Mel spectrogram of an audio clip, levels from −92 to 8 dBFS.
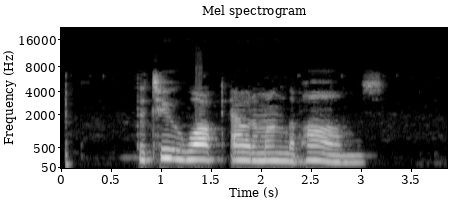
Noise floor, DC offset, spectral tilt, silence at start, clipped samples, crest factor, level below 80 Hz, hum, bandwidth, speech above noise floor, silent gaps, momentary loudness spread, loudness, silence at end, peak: -72 dBFS; under 0.1%; -6 dB/octave; 0.05 s; under 0.1%; 20 dB; -62 dBFS; none; 7.2 kHz; 54 dB; none; 18 LU; -18 LUFS; 0.7 s; 0 dBFS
